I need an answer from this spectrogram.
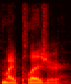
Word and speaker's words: MIPLEZUR: It's spelled MIPLEZUR. If you just sound that out phonetically, it's my pleasure.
